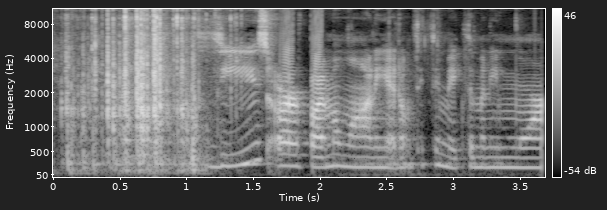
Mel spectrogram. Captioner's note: items thudding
